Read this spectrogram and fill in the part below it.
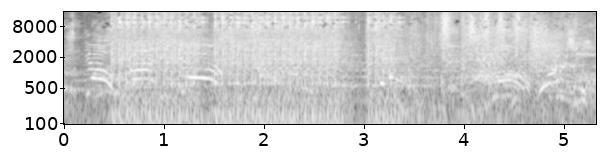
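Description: Dense Left 4 Dead 2 gunfire rattles in fast bursts almost without pause, with shouting voices layered throughout.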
